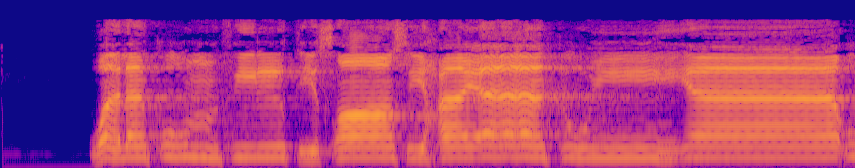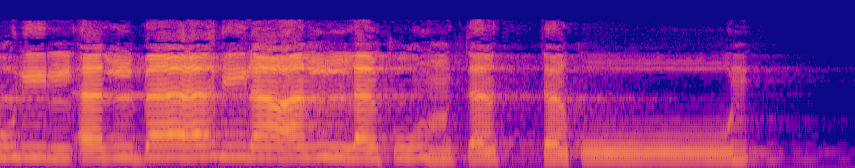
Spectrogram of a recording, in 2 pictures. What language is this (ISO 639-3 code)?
ara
